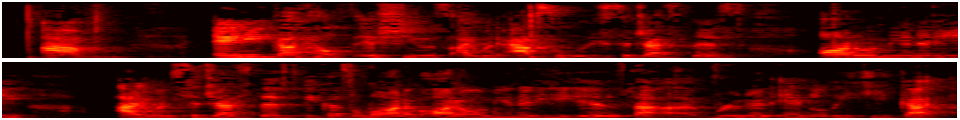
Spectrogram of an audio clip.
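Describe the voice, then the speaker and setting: A woman talks at a fairly quick pace in a fairly high pitch with a bright, sharp tone. Her intonation is monotone and flat, and there is audible room echo. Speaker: nutrition vlogger. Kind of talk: casual vlog book review.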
